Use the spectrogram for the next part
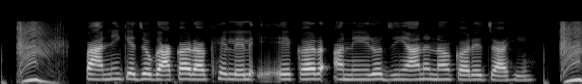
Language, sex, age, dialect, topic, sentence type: Magahi, female, 18-24, Western, agriculture, statement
